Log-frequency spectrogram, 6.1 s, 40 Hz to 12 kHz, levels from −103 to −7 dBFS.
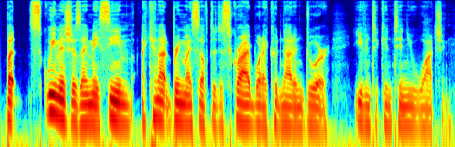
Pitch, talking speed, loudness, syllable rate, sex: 100 Hz, 205 wpm, -20 LUFS, 6.0 syllables/s, male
